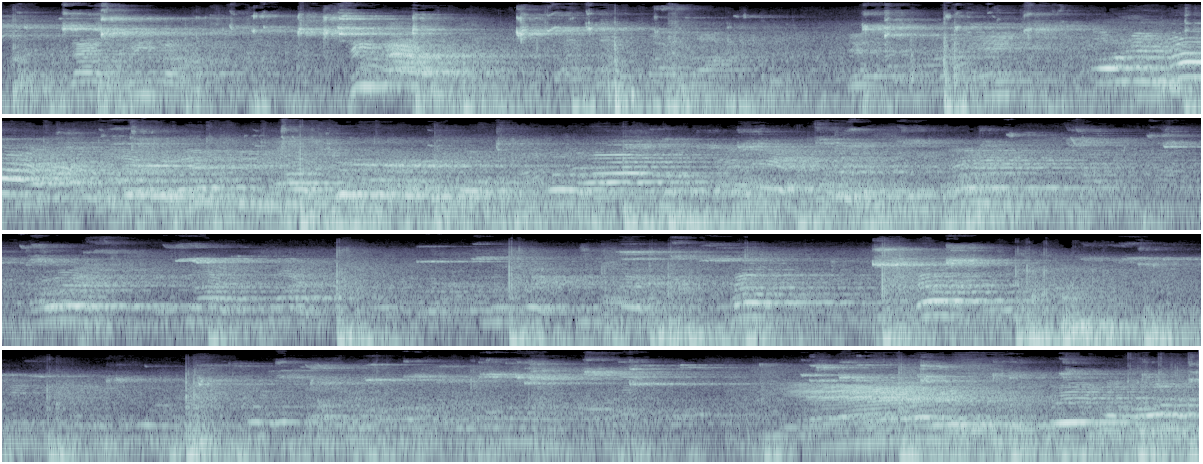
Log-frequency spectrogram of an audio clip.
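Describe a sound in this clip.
Players and coaches shout across a large echoing hall.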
